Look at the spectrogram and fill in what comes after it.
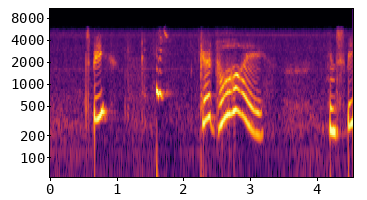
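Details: Puppy asked to speak answers with a drawn-out, wavering whine that rises and falls, plus a few short yips; an owner indoors praises it and gives commands before and after.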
